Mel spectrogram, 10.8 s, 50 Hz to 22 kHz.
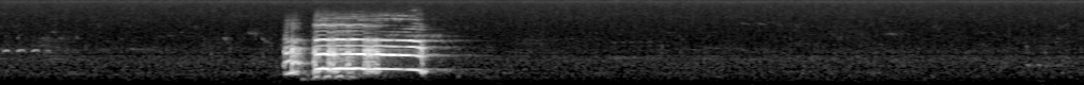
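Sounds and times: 
rooster crowing: 2.9 - 4.6.

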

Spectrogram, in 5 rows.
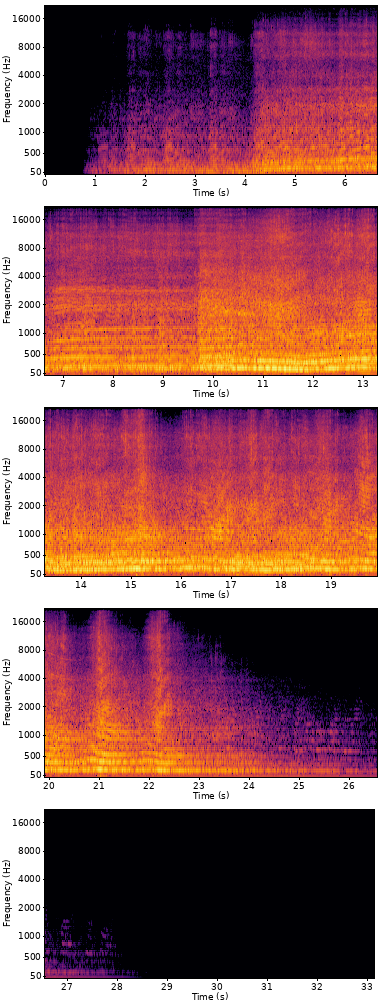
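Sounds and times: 
Formula racing cars at motor racing start line: 0.8 - 27.1.

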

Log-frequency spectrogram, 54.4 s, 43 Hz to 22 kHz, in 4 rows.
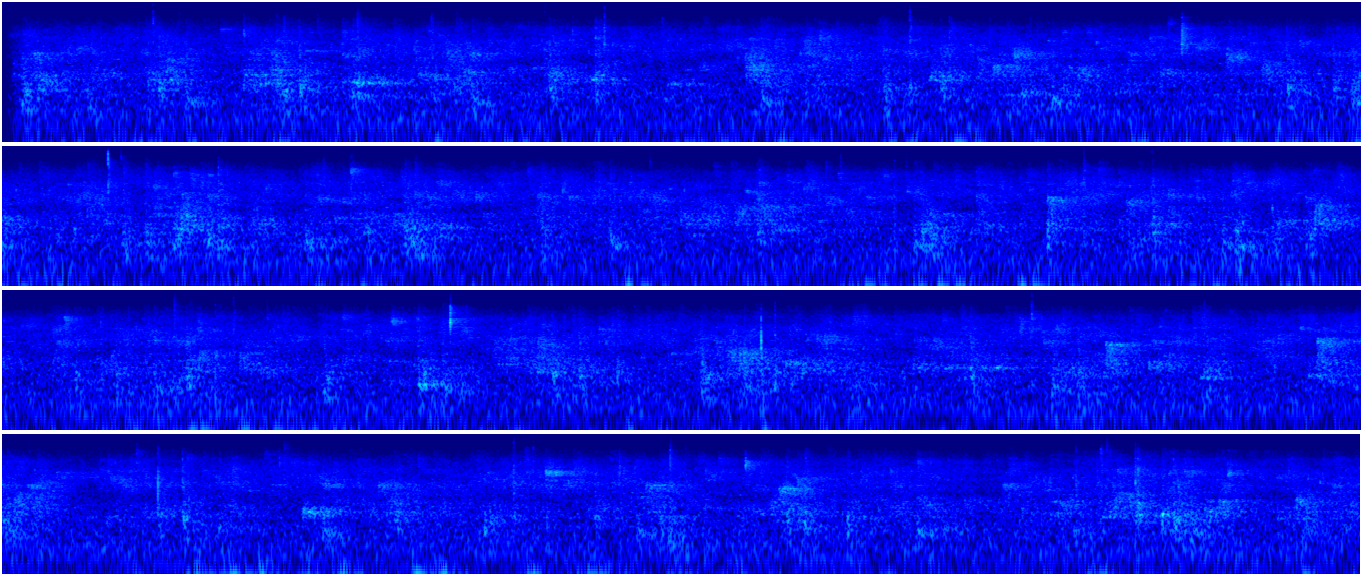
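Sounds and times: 
distant running water in an underground zinc mine cave: 0.1 - 54.3.

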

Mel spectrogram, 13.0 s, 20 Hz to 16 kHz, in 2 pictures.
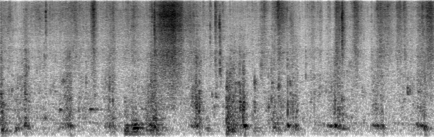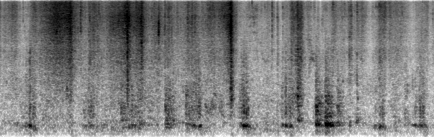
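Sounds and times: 
horse rustling and shuffling: 0.0 - 4.2, 6.2 - 12.1
horse chewing hay: 0.0 - 13.0.

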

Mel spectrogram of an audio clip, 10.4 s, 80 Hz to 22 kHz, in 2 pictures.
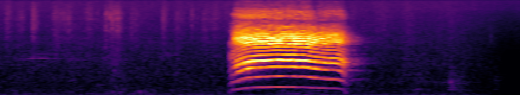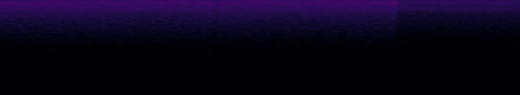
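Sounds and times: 
lamb bleating in a barn: 2.4 - 3.6.

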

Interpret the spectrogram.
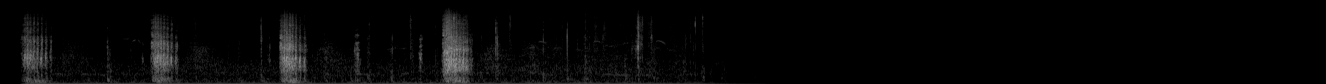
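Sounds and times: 
horse snorting: 0.2 - 2.0, 2.6 - 6.4
horse approaching: 0.2 - 8.0.

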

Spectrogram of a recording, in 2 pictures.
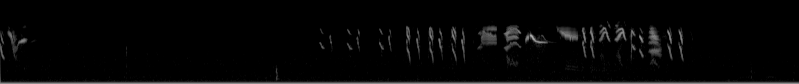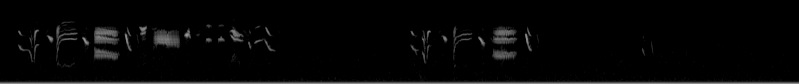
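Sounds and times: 
common linnet twittering song: 0.0 - 0.4, 3.2 - 7.0, 8.2 - 10.8, 12.1 - 15.9.

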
